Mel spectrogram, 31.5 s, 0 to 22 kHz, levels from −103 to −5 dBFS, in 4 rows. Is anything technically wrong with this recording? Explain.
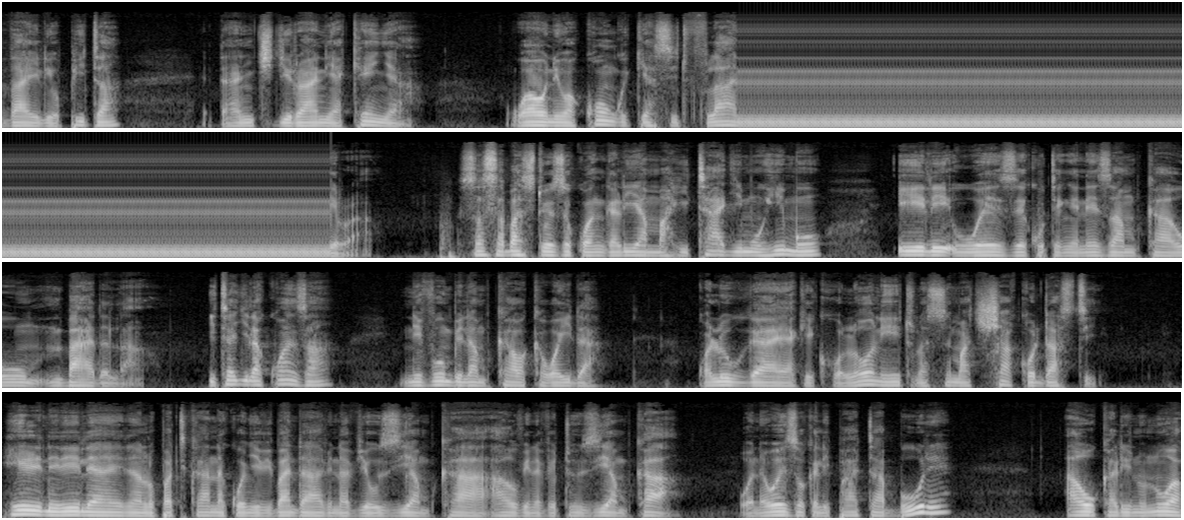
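Yes. From 4.91 to 10.06 s a system hang loop occurs: the driver froze while the hardware kept replaying one 23.22 ms slice, which fits a 1024-sample buffer. The result is a steady 43.1 Hz buzz. Unlike mains hum, its timbre is the frozen sound itself, repeated exactly.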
